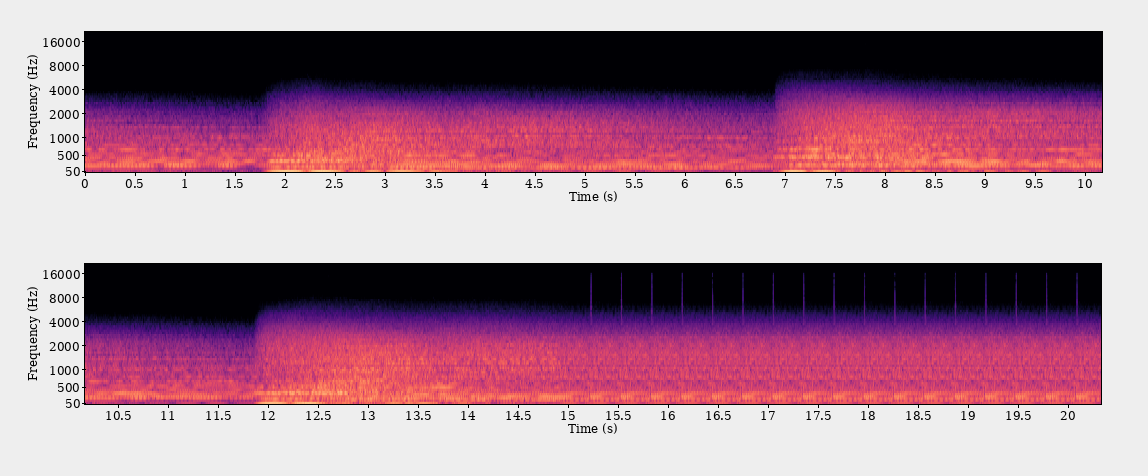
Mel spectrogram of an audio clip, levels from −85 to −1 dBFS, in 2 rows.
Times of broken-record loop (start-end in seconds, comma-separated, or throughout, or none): 15.23-20.33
